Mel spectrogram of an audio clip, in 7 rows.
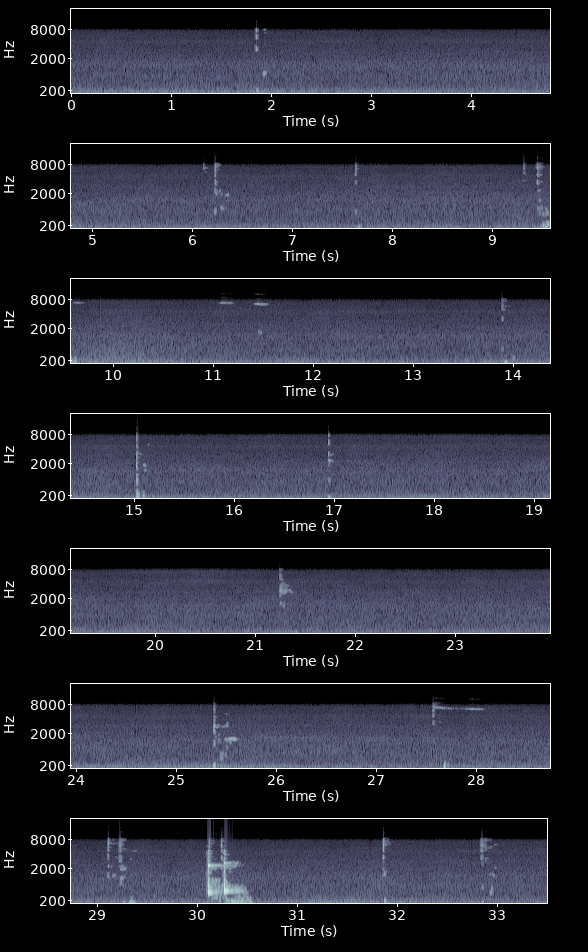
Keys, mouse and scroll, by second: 5.9 click, 9.8 scroll down 1, 12.2 Caps_Lock, 12.6 middle click, 15.2-17.2 shift+middle drag, 17.2 shift+scroll up 1, 17.8-21.9 shift+middle drag, 21.9 shift+scroll down 1, 27.2 shift+scroll down 1, 27.3 click, 28.3-28.9 scroll down 1, 28.9 click.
